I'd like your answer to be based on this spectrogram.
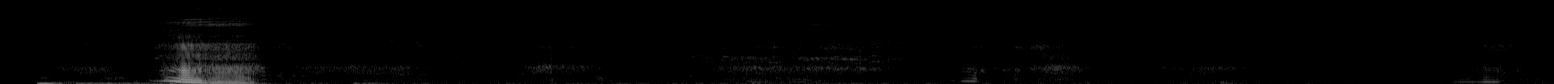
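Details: Adult man fast asleep, filmed by his wife: one loud rattling snore burst, then quieter irregular snoring breaths with soft snorts; snoring during sleep.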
